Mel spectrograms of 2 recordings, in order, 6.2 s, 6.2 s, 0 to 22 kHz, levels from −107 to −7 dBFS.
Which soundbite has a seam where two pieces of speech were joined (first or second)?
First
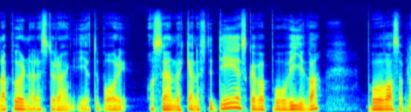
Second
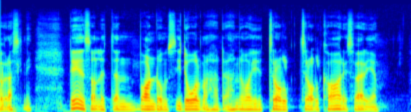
second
